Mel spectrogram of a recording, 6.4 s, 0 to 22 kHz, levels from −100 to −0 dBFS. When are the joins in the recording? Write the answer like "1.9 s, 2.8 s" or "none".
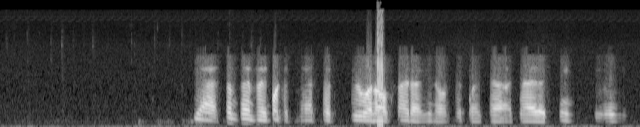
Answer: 2.7 s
